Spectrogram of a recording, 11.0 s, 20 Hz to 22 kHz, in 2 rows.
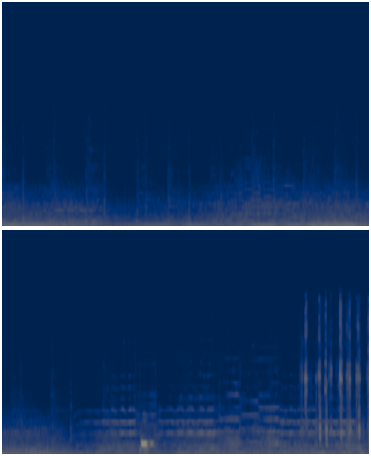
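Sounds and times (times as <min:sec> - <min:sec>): background music: 0:00.0 - 0:11.0
computer keyboard typing: 0:10.0 - 0:11.0.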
